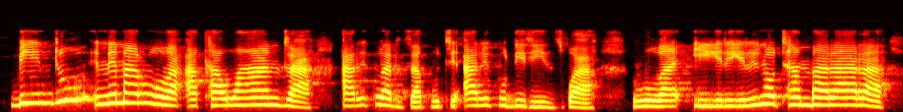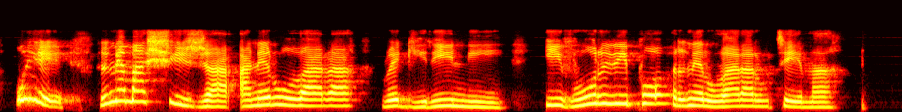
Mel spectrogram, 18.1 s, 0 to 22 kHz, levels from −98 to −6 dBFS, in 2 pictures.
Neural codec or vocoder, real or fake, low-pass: vocoder, 22.05 kHz, 80 mel bands, HiFi-GAN; fake; 7.2 kHz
